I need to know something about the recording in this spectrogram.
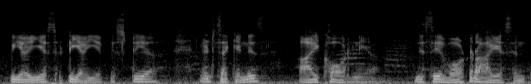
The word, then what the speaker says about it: Eichhornia: Offset में जो examples include किए गए हैं, first is pistia, PISTIA pistia, and second is आइकॉर्निया, जिसे वाटर हायासिंथ भी बोलते हैं। आइकॉर्निया की स्पेलिंग ध्यान से सुन लेंगे, EICHHORNIA आइकॉर्निया, EICHHORNIA आइकॉर्निया।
